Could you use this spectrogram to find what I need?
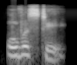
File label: "overstay", Indian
